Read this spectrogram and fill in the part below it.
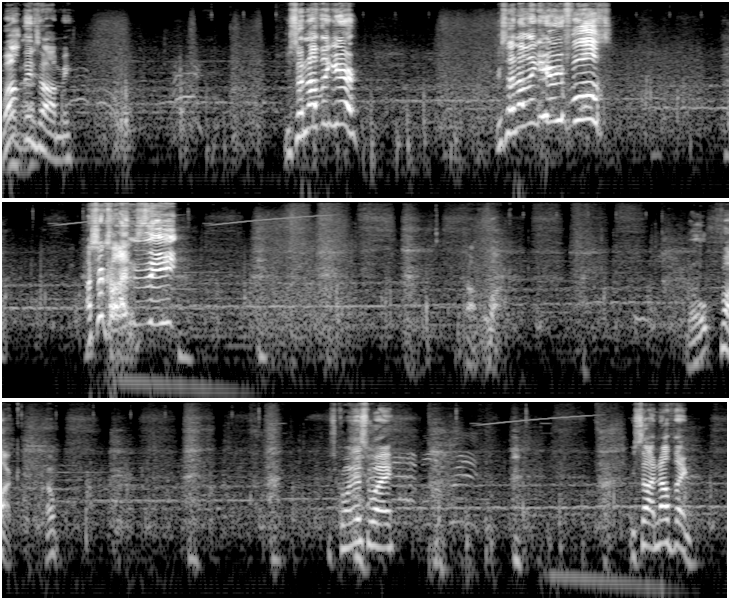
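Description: A second young man talks and exclaims into a microphone, close by.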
